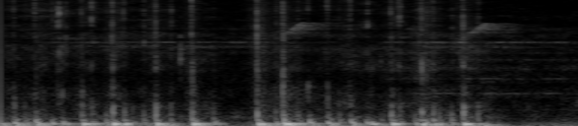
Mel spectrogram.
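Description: Quick, light keystrokes of a root password typed on a computer keyboard, a close, irregular run of soft clicks with brief pauses, no talk.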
